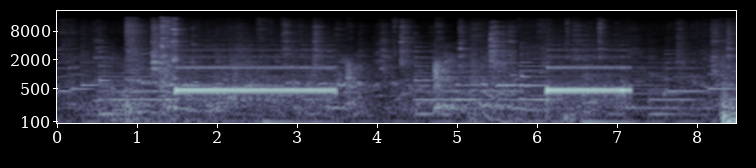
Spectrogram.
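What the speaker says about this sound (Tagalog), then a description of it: "Tawagan ko nga si Laida." A phone call's ringback tone sounds in two long steady beeps separated by a pause, clear and close over faint background music, with a short voice in between.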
